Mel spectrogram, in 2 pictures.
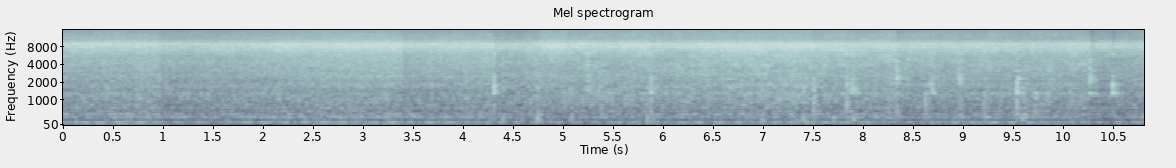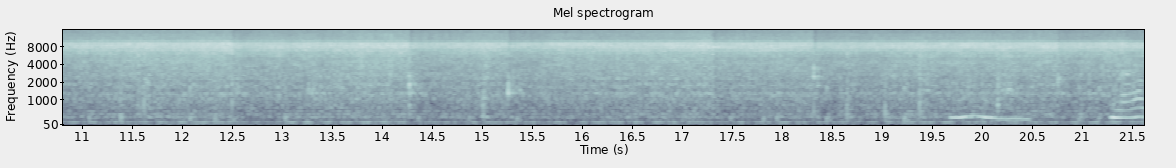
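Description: Chicken strips sizzling steadily in hot oil in a pan, stirred with a metal spoon that now and then gives a light scrape or tap against the pan.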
